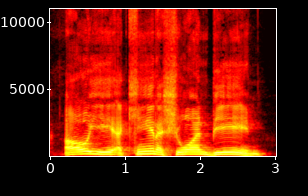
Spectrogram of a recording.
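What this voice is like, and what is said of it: Put-on Boston accent. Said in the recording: “Was that a good Boston accent? ... That was pretty good. I thought you were doing Chicago.”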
